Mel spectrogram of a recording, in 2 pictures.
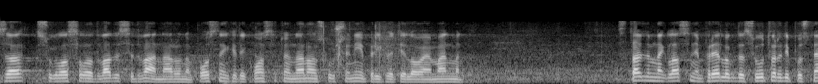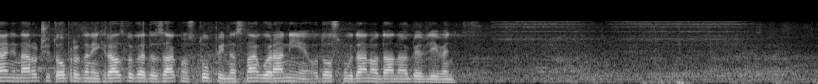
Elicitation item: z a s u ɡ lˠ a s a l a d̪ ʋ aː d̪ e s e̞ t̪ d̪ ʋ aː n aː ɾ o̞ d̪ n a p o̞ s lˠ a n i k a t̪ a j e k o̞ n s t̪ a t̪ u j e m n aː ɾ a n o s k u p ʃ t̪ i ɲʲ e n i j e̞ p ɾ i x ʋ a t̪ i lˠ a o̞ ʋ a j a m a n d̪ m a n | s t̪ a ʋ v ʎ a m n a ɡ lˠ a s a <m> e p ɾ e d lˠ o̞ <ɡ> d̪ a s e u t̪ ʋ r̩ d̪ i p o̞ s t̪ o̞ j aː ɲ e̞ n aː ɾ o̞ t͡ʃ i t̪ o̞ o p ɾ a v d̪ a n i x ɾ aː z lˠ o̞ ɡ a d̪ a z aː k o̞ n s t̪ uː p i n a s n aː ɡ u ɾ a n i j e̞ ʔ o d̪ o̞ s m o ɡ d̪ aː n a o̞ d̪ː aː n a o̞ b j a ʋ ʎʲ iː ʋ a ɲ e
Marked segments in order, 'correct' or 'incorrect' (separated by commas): incorrect, correct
